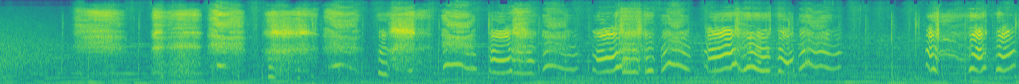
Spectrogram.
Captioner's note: huff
